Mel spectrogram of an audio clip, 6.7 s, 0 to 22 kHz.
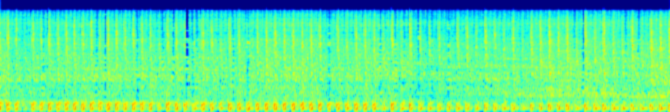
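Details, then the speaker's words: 1965 Chevy Monza go-kart after fitting a bigger engine, started on choke with a little throttle: quick, even popping single-cylinder exhaust beat at steady throttle, no knocks or misses; engine running healthy. "she sounds pretty good huh pretty even awesome"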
